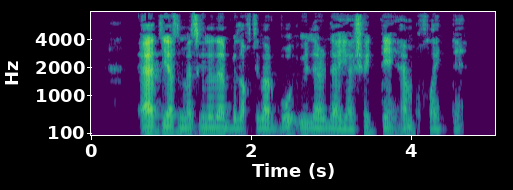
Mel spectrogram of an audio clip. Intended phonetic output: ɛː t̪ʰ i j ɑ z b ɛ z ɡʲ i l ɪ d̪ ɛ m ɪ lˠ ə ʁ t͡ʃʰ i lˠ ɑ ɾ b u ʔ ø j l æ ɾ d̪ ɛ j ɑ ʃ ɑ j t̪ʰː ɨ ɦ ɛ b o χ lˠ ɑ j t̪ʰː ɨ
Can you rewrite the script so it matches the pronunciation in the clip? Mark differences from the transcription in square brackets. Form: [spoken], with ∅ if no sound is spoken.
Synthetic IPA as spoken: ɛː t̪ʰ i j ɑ z [m] ɛ z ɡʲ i l ɪ d̪ ɛ [b] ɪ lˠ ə [χ] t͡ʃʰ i lˠ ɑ ɾ b u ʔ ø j l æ ɾ d̪ ɛ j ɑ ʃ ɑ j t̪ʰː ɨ ɦ ɛ [m] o χ lˠ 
